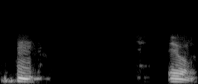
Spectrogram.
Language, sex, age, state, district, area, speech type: Sanskrit, male, 30-45, Karnataka, Udupi, urban, conversation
